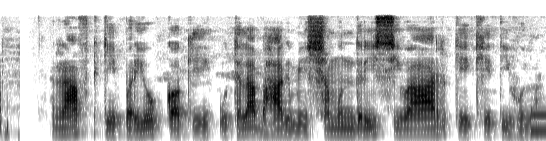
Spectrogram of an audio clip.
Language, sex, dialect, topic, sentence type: Bhojpuri, male, Southern / Standard, agriculture, statement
